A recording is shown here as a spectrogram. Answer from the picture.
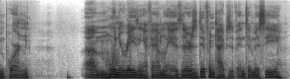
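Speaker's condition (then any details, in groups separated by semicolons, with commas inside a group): ALS; affects hand function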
